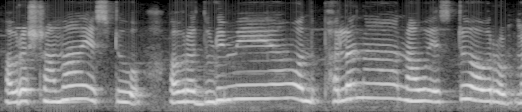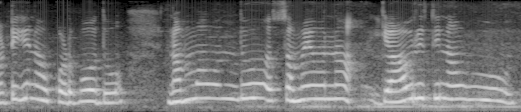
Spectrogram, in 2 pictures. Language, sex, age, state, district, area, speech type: Kannada, female, 18-30, Karnataka, Chitradurga, urban, spontaneous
